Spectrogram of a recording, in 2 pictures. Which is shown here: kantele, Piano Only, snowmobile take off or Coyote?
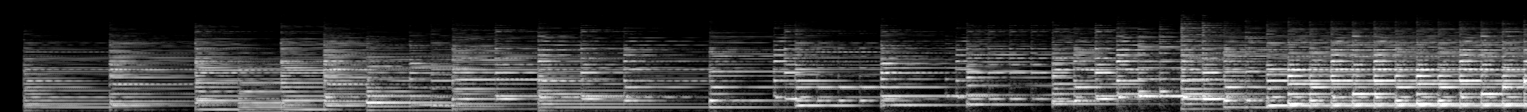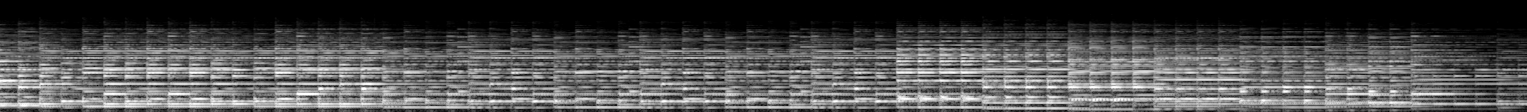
Piano Only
